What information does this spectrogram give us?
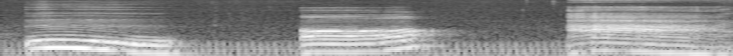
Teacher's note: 내려 요 그다음에 평수 몸 보시면 으 어 아 이렇게 혀 혀의 위치가 고중 저로 달라지죠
